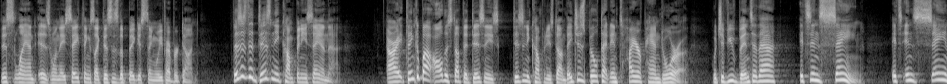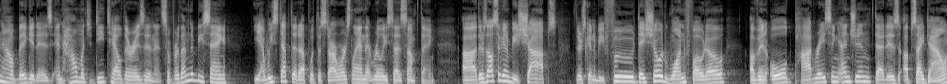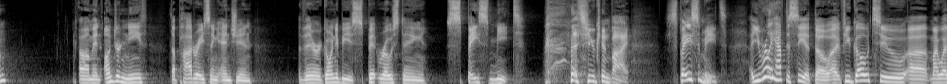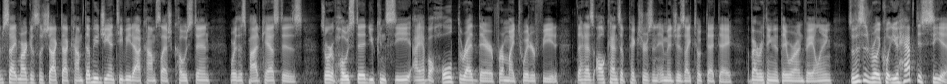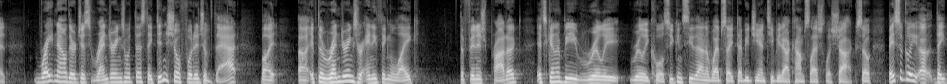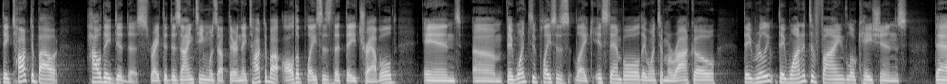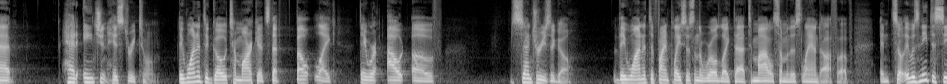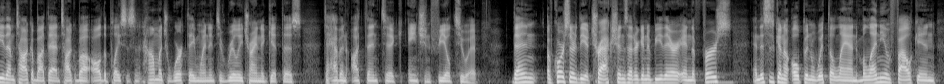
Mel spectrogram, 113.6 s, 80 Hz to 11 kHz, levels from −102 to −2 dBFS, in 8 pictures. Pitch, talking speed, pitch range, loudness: 140 Hz, 205 wpm, 120-165 Hz, -22 LUFS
